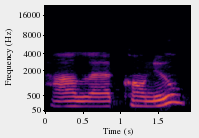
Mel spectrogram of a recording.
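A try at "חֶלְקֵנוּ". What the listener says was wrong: No. Not ha. 3 dots.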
